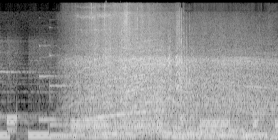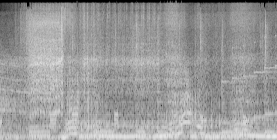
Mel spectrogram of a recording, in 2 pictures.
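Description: A car engine revs hard as it pulls up along a street strip, loud and close, with rising and falling throttle blips and a gruff exhaust roar filling the whole stretch.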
